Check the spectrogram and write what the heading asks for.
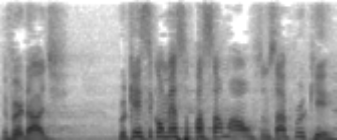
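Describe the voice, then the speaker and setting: A man's voice: high-pitched, lively intonation, fast talker. A pastor preaching a casual, joking sermon full of slang, chatting with his congregation during a live church service. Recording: live church hall reverb, faint noise.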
